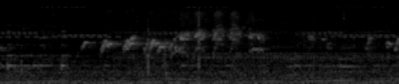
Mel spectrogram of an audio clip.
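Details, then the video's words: Red-whiskered bulbul used as a fighting decoy against a trapped rival: a burst of bright, warbled chirps and quick rising whistles in the middle, softer notes trailing off, over a low steady hum. "Bẫy Đấu Chào Mào"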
